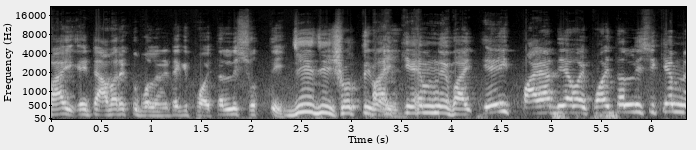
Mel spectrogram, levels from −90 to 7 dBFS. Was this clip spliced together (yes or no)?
no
